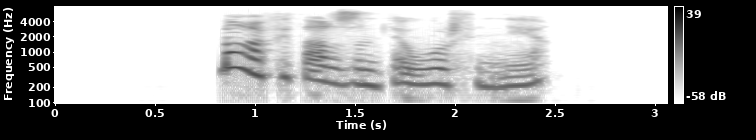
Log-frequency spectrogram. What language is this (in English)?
Kabyle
